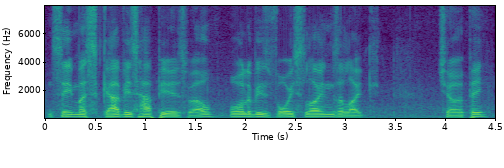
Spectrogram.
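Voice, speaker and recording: A man streaming a game, talking through it in a casual, monotone commentary. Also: medium pitch, normal speed, slight background noise.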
